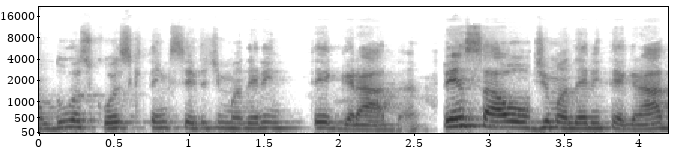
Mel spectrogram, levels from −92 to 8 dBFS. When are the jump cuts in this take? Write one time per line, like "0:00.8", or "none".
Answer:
0:01.1
0:02.6
0:03.3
